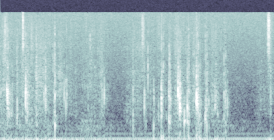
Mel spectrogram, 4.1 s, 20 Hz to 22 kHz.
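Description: A blue aluminium shaving foam aerosol can with a plastic cap is held in the hand and tapped with the fingertips. The result is a quick, uneven patter of soft, hollow taps with a short ring around 1 kHz, over a faint low rumble.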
